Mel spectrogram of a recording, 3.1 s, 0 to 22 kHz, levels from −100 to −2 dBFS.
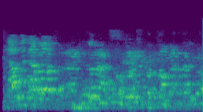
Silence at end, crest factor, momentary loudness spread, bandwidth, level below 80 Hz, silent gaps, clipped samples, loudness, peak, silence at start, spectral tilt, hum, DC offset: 0 s; 16 dB; 8 LU; 7.4 kHz; -72 dBFS; none; under 0.1%; -31 LUFS; -16 dBFS; 0.05 s; -2 dB/octave; none; under 0.1%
